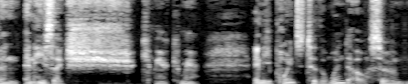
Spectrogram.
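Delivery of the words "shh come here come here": whispered shush, then softer words; hushed whisper. Retold or imitated. Husband quietly hushes his wife toward the window, whispering. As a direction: hush her without alerting the creature.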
